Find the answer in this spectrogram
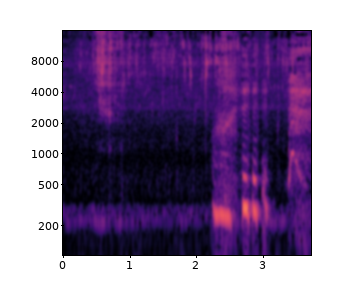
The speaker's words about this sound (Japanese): さて、最後に普通の水で流すからの。行くぞ。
